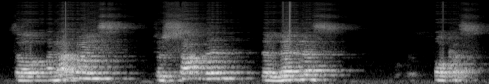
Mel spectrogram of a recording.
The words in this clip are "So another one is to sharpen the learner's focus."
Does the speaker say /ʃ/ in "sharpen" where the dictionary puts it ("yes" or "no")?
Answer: no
